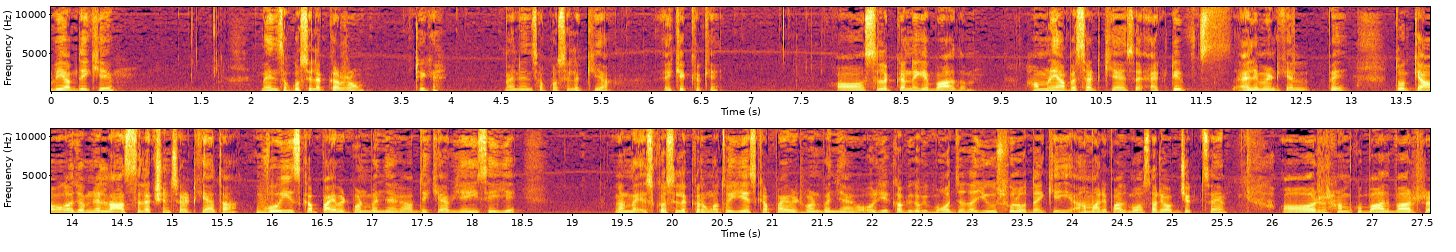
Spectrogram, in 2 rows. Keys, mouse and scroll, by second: 1.8 shift+scroll down 1, 2.0 shift+click, 2.6 shift+click, 3.0 shift+click, 3.5 shift+click, 4.0 shift+click, 4.4 shift+click, 5.0 shift+click, 5.6 shift+click, 6.0 shift+click, 6.4 shift+click, 6.8 shift+click, 7.2 shift+click, 7.7 shift+click, 8.2 shift+click, 10.1-13.1 drag, 17.0 s, 19.8 shift+click, 21.0 s.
